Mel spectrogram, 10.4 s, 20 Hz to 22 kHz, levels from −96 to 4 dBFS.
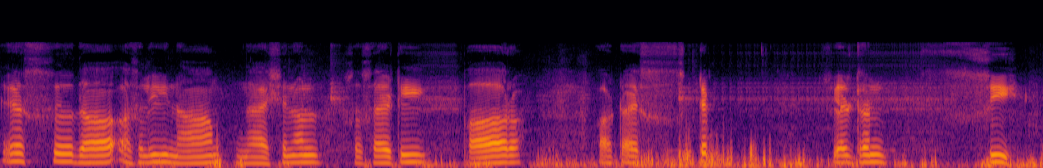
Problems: constant background noise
